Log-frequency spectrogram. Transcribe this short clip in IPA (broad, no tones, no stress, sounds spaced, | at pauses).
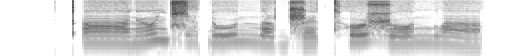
kʼ æ̃ː ɾʲ õ d͡ʑ æ̤ ɗ u n æ ɖ͡ʐ e tʰ o ʐ o n w æ̃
